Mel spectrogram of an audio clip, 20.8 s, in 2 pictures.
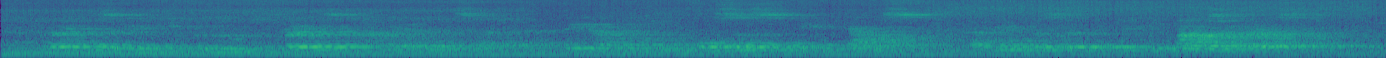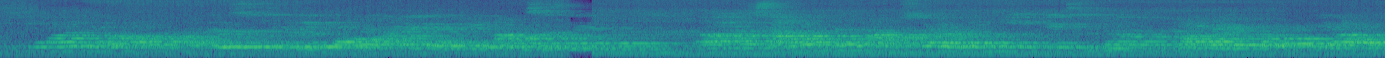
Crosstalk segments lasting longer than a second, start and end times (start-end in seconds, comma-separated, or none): none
